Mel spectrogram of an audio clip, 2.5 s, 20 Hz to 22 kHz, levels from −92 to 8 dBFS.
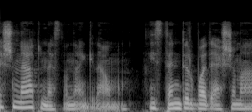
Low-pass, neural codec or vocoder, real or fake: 9.9 kHz; codec, 24 kHz, 0.9 kbps, WavTokenizer, medium speech release version 2; fake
